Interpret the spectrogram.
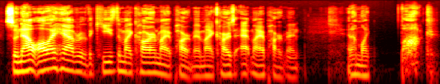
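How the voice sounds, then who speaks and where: Deep-voiced American man telling stories. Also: a little fast, clear, resonant tone, dry recording, clean studio sound. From Cleveland, Ohio, United States. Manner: animated, profane, bro-like slang. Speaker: podcast co-host. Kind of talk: casual storytelling.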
